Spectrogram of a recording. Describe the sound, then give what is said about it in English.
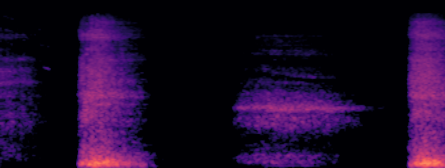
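A person imitates a sleeping person's breathing: slow, deep breaths split by silent pauses, one short and loud, then a longer, softer airy breath carrying a faint whistle, then another loud breath. “if you ever get the chance to listen to them when they're sleeping, what you will hear is something like this.”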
